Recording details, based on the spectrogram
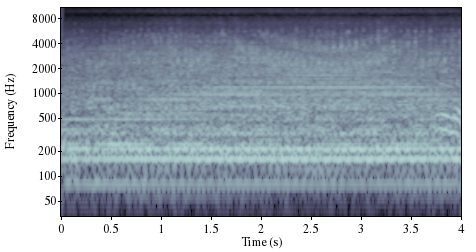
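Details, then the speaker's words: Massey Ferguson 82 combine engine, auction buy being revived, just started on choke and idling. Steady, even low idle with no knocks or misses; sounds good, though oil pressure bounces 10–30 afterward. "It's alive. It wants a little choke coat. Don't have enough hands. [Music] It's idling. Wow. Sounds good."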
